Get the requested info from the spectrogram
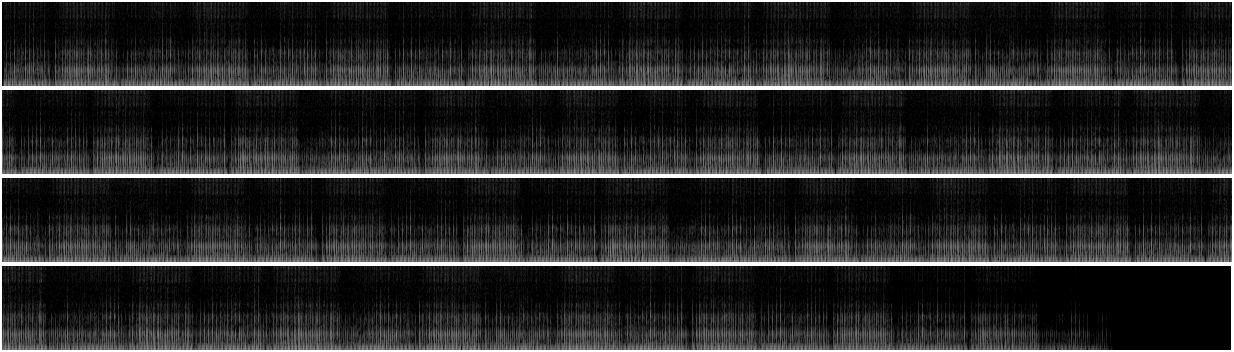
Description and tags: purring happy cat
My lovely cat Nikki :)
black, purr, cat, purring, animal, meow, domestic, kitten, pet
